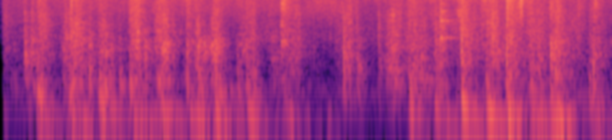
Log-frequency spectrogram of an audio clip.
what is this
Walking down Stairs
walking down the stairs
foot, stairs, walk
